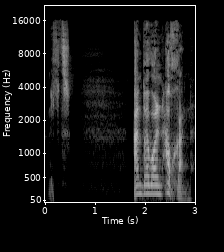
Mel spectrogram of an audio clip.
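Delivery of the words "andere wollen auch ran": loud, higher defiant call; loud defiant retort to mother. A narrator's reading. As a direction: fling it out loud. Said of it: "rief er".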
